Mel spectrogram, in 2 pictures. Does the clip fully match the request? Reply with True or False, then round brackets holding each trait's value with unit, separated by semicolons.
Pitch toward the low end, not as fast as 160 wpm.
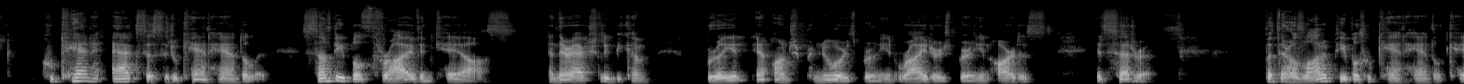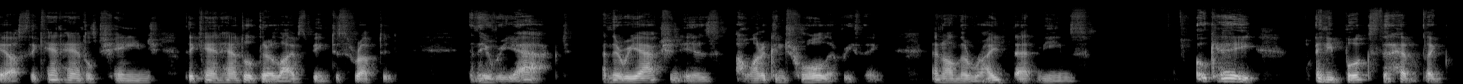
True (100 Hz; 145 wpm)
